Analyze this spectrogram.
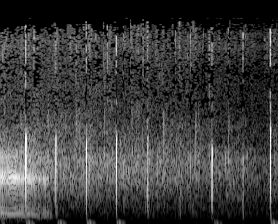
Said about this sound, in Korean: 우리 찬양을 받으신 주님께 영광의 박수 올리겠습니다. 할렐루야.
